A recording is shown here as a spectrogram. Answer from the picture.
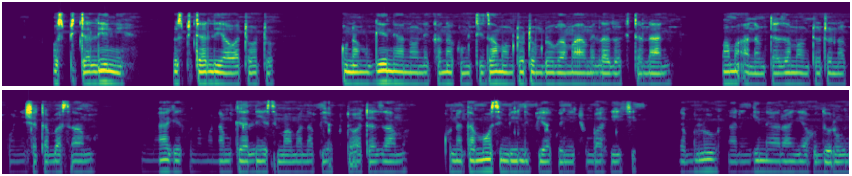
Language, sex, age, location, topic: Swahili, male, 18-24, Kisumu, health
